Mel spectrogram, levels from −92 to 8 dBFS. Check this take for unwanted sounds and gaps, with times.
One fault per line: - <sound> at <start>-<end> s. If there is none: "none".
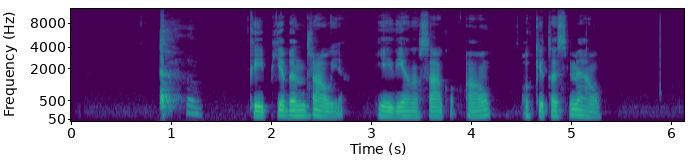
- cough at 0.9-1.3 s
